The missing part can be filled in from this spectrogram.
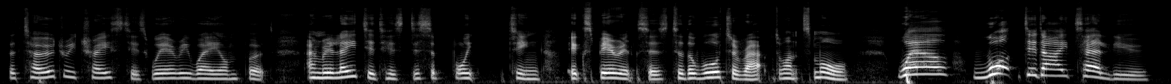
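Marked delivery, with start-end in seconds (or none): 9.0-11.4 very cross, raised-pitch scolding tone. Narrator reading the rat's reply to the toad, very cross. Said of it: "said the rat very crossly".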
